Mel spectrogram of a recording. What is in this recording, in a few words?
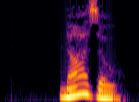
"nazo", Esperanto; geneva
